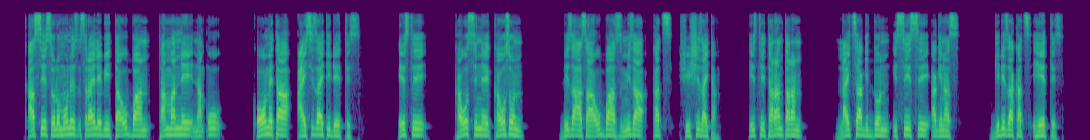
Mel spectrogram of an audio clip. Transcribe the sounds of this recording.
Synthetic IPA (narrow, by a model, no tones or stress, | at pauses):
kʼɐsːɛsɔlɔmoːnɛs̬ɪsɾaːɛlɛbiːt̪ːɐʊbːaːnt̪ɐmːɐnːɛnɐmʔʊ | kʼo̞ːmɛt̪ɐɐjsːɪzɐjt̪ɪd̪e̞ːt̪ːɛs | ʔɪst̪ːɪ | kɐwɔsːɪnːɛkɐwɔs̬ɔn | d̪ɪzɐːsaːʊbːaːs̬mɪzɐkɐt͡s | ʃiːʃːɪzɐjt̪ɐ̰ | ʔɪst̪ːɪt̪ɐɾɐnt̪ɐɾɐn | lɐjt͡sːaɡɪd̪ːɔnɪsːɪːsːɪɐɡɪnɐs | ɡɪd̪ɪzɐkɐt͡sɛheːt̪ːḛs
